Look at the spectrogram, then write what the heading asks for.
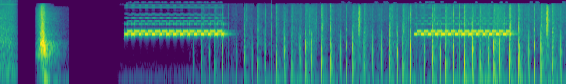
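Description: Telephone ringing on an outgoing call: after a single sharp click, two bright electronic ring bursts about a second long sound, separated by a stretch of rapid clicking pulses.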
